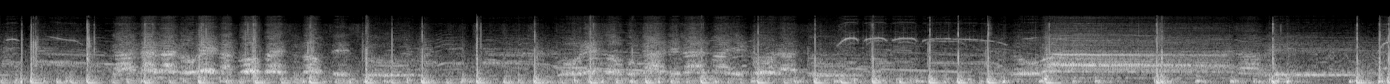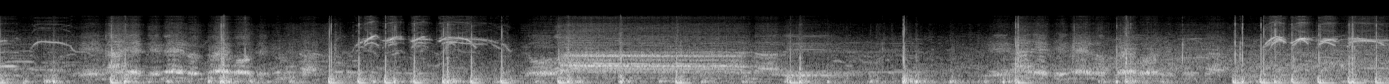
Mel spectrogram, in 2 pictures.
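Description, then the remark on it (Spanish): A huge stadium crowd of Cruz Azul football fans sings a chant together, voices swelling in rhythmic waves over a constant roar, with occasional sharp bangs cutting through the dense, loud wall of sound. “Bueno, esa que escuchamos es este de Cruz Azul.”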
